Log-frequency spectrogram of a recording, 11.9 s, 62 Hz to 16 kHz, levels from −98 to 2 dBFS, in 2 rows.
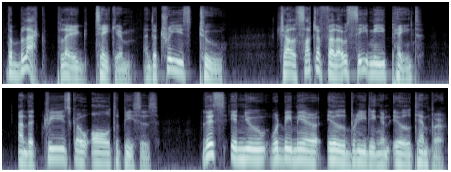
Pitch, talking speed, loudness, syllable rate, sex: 110 Hz, 165 wpm, -19 LUFS, 4.2 syllables/s, male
